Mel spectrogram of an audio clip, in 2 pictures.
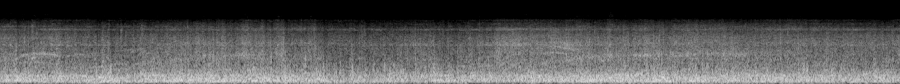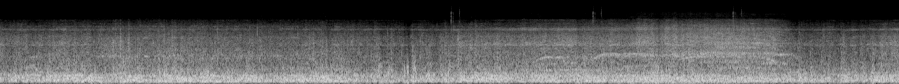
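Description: Wooden roller coaster train running at speed on its wooden track, heard from on board: a loud, steady rumble and clatter of the wheels mixed with wind rushing over the microphone.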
